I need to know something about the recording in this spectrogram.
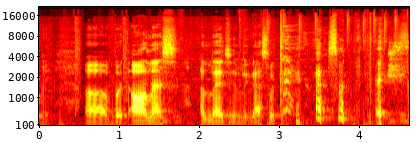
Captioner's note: laughs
